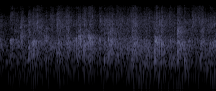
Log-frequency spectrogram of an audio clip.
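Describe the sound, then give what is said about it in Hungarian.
Applause after a joke: a dense, steady wash of many hands clapping, evenly loud for just under three seconds with no clear breaks or voices. “Na, tapsot a elélvezéshez.”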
